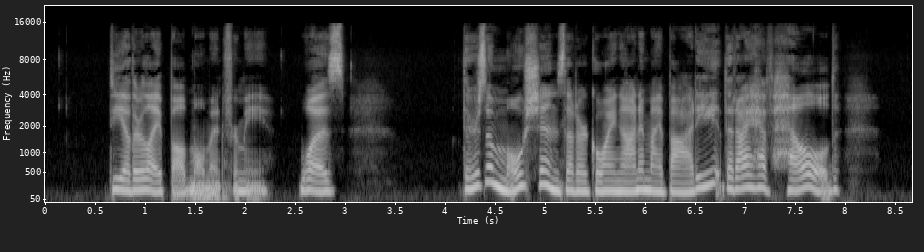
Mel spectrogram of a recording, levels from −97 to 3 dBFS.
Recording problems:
none

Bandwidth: 15 kHz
